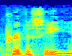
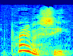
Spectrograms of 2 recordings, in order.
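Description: First: It is said with a British pronunciation. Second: It is said with an American pronunciation.

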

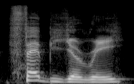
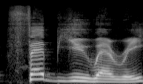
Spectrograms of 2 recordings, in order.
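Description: First: The word is said with three syllables. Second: The word is said with four syllables. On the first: "three syllables" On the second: "four syllables"

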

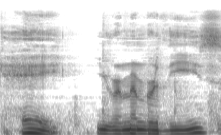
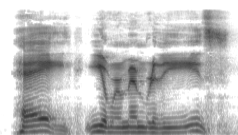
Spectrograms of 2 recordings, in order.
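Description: First: It is said in a plain, ordinary voice. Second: It is said in a put-on voice.

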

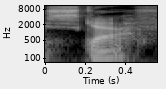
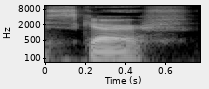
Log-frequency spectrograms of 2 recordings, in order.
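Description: First: The word sounds like the start of 'scaffolding'. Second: The word is said in the usual way. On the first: "they say scaff. Like the scaffolding" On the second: "they don't say scarf"

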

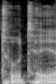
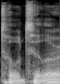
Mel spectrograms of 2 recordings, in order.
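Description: First: The double L sounds like a y. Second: The double L sounds like an l. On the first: The speaker calls it right. "do you know it's tortilla" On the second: The speaker calls it wrong. "not tortilla? I got sprayed about that"

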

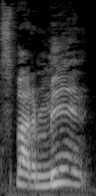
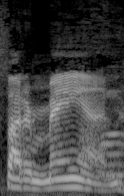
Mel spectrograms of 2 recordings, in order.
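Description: First: The final 'man' is reduced, like a surname ending. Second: The final 'man' is fully pronounced and separate. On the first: It sounds like a family name. The speaker calls it wrong. "it's not Spider-Man" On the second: It is a hero name, not a surname. The speaker calls it right. "it's Spider-Man"

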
